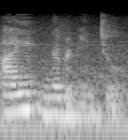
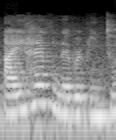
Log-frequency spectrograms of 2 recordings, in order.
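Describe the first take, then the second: First: 'I have' is shortened into one syllable. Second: Both words of 'I have' are said fully. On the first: The speaker calls it right. "I have가 아니라 I've never been to 이렇게 축약된 형태로" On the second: The speaker calls it wrong. "I have never been to 하시는 것보다"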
